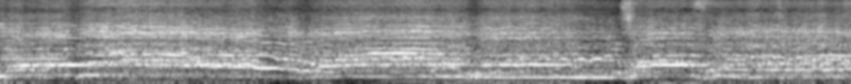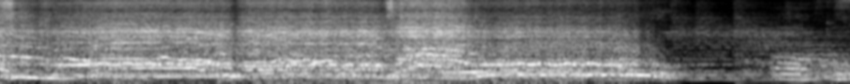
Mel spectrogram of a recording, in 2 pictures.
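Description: A group of voices singing a worship song, amplified through the PA, with a voice leading on the microphone. The singing breaks off about a second before the end.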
